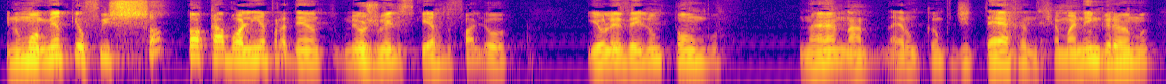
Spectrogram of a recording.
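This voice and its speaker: A Brazilian man, a pastor, preaching with jokey, animated storytelling in a husky voice. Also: mid-range voice. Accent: Brazilian Portuguese. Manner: animated, jokey storytelling with rising excited peaks. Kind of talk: sermon storytelling.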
